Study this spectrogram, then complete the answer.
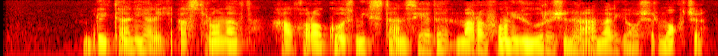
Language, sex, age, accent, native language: Uzbek, male, 19-29, Toshkent shahri, Uzbek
